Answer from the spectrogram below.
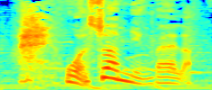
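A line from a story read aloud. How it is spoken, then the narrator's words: Sighing. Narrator (Chinese): 小仙儿就叹了一口气说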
